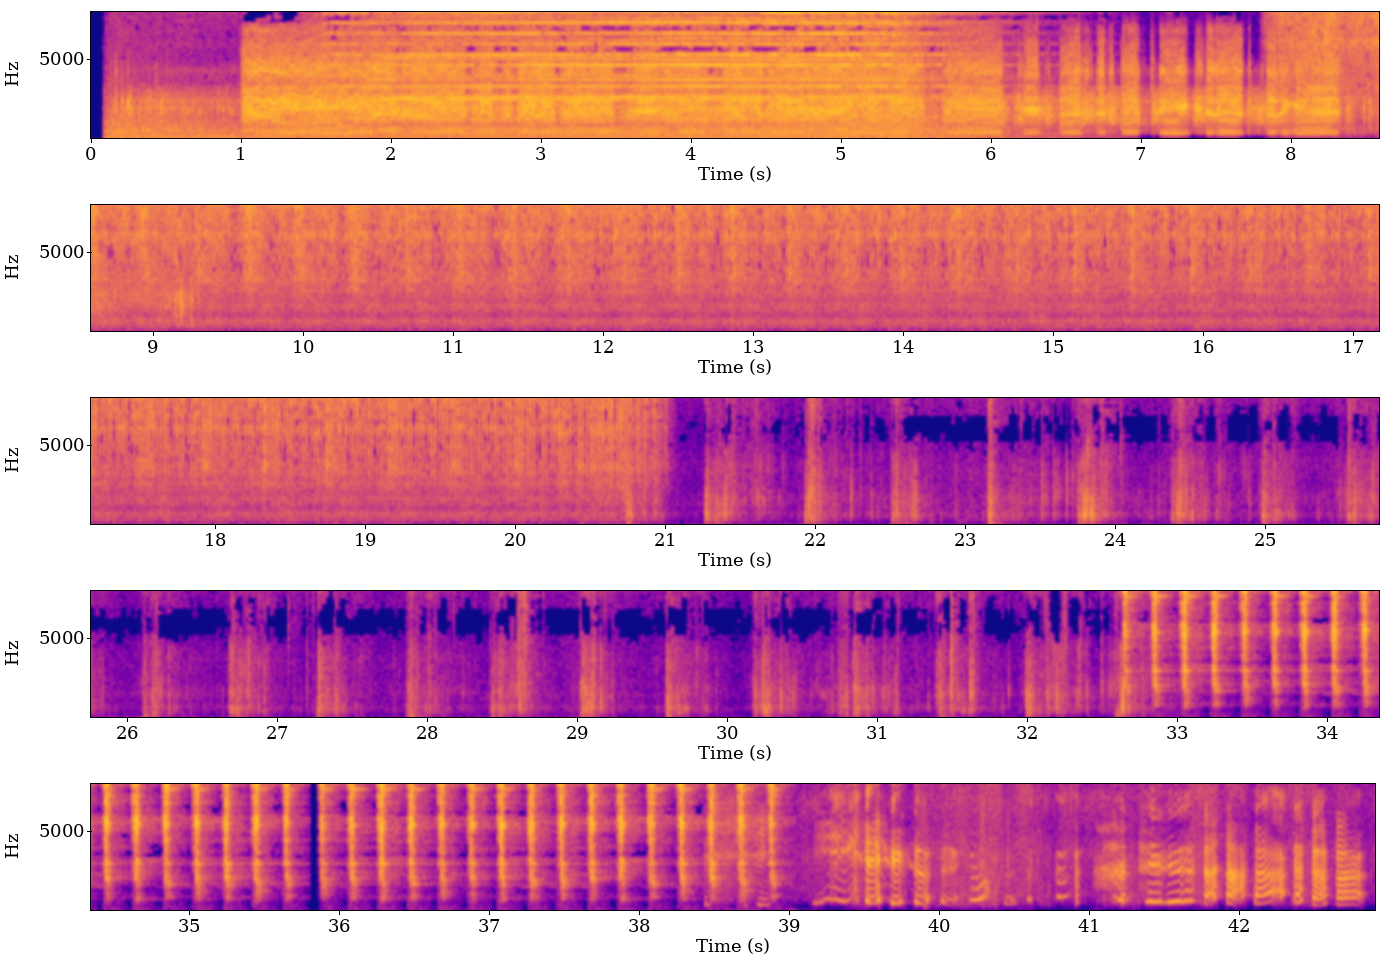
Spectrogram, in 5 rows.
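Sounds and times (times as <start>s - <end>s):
rapid even ticking: 7.8s - 21.0s, 32.6s - 39.1s.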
